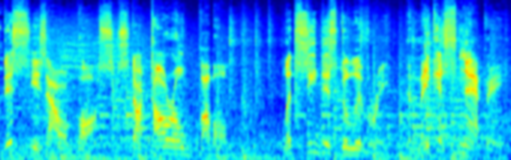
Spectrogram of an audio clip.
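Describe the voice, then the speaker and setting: A curt, impatient gang henchman snaps out short lines in a mid-range voice that moves a lot in pitch. It is game cutscene audio with clear music behind. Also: big pitch swings, slow.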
